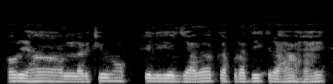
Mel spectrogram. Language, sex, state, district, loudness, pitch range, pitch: Hindi, male, Chhattisgarh, Balrampur, -18 LUFS, 135-145 Hz, 145 Hz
